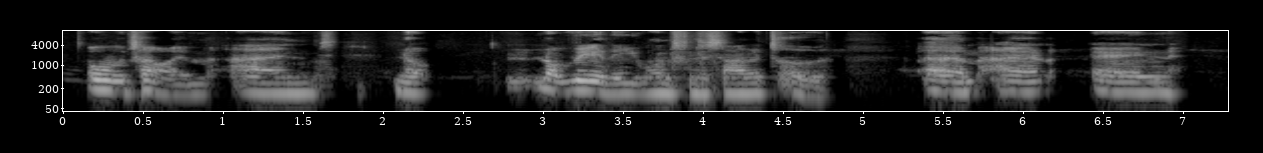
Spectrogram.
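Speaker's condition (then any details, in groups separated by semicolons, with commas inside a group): Cerebral palsy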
